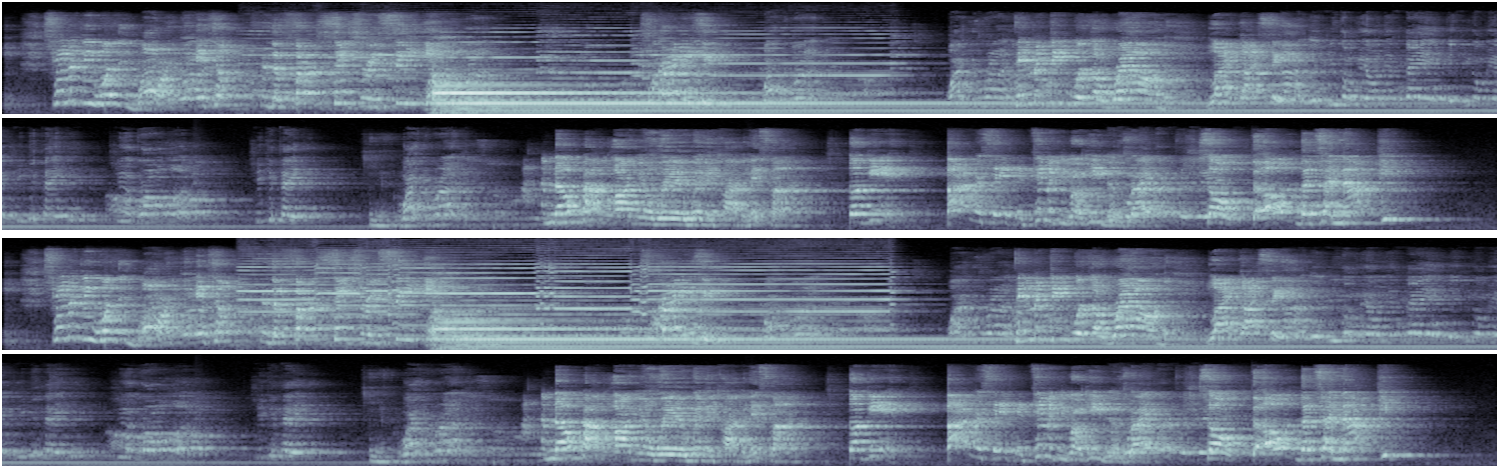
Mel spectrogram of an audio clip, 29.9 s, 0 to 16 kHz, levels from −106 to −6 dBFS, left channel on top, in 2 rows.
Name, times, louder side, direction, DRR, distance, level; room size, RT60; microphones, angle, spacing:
voice 1, 0.2-2.2 2.6-4.5 6.6-7.2 10.1-12.9 18.6-18.9 20.3-22.9 23.4-23.9 24.4-26.4 26.9-28.8, right 1 dB, 10° right, -2 dB, 0.4 m, -28 dB
voice 2, 1.3-2.3 4.2-5.0 6.4-7.2 7.6-8.3 9.4-10.2 12.8-15.7 16.1-16.8 17.5-18.1 18.9-19.6 26.0-27.2, equal, 60° left, 0 dB, 0.9 m, -37 dB
sound 1, 2.3-8.9, right 8 dB, 75° right, 0.3 m, -33 dB
voice 3, 2.9-3.5 4.3-6.7 7.6-9.0 10.0-12.5 13.1-13.3 13.9-14.4 16.0-17.0 18.8-21.4, equal, 20° left, -5 dB, 1.6 m, -47 dB
Deep Bell, 4.2-15.8, left 4 dB, 80° left, 0.4 m, -30 dB
6.3 x 4.0 x 3.8 m, 1.3 s
head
